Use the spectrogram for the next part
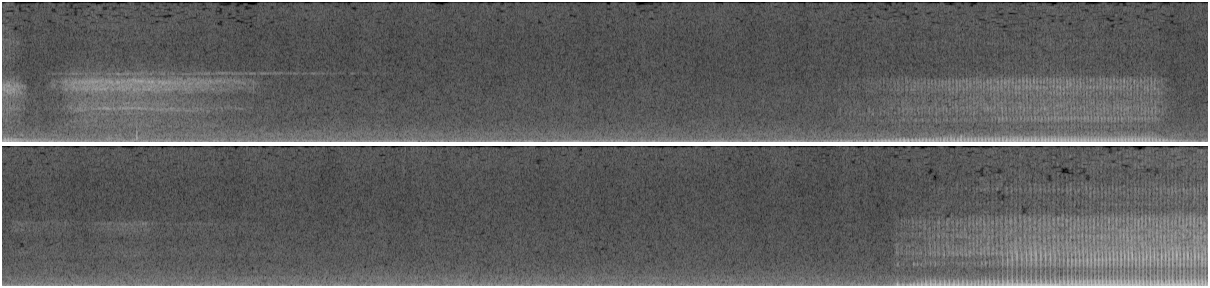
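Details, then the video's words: Bulldog Mario snores in deep sleep, with a rumbling, buzzy inhale near four seconds and a louder, harsher snore starting around ten seconds. Faint breathing fills the quiet stretches. "Funny Bulldog Snoring"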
